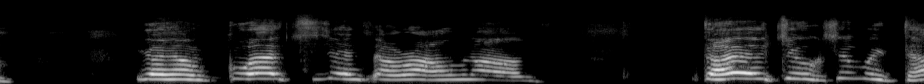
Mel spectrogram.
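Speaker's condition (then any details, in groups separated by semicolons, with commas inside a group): Cerebral palsy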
